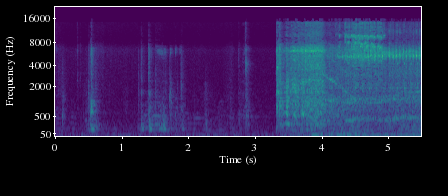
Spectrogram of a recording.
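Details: Daewoo Matiz after muffler welding repair: quiet pause, then engine catches and settles into an even idle with a soft exhaust and faint transmission whir; clutch/basket noise mentioned; normal idle.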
